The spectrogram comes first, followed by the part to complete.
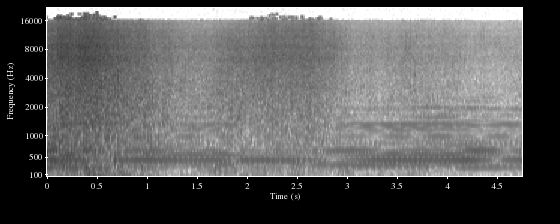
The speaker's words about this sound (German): Stattdessen dümpeln wir hier auf dieser Katastrophe von Schiff herum, ohne dass ich eine Idee vom Segeln hätte.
